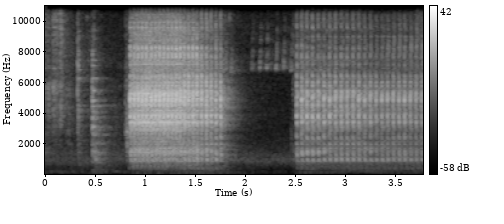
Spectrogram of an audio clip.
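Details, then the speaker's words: Half-scale NASCAR Mini Cup car, electric fuel pump test-powered by clip lead to red wire: two short runs of quick steady buzzing whir squirting fuel, pump working normally. "Oh boy, we're squirting. We got a working fuel pump."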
